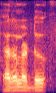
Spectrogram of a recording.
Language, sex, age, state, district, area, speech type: Telugu, male, 30-45, Andhra Pradesh, Bapatla, rural, spontaneous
